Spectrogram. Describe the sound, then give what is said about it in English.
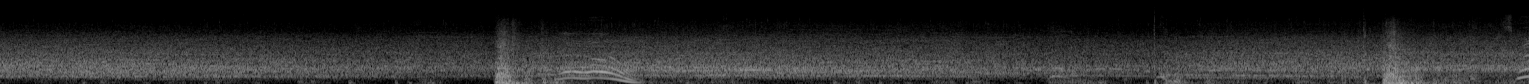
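Two heavy, booming body slams onto a wrestling mat from a belly-to-belly suplex and a front wrench suplex, several seconds apart, land loud over a constant roar of a large crowd, with a cheer swelling after the first impact. “Belly to belly suplex. Front wrench suplex.”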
